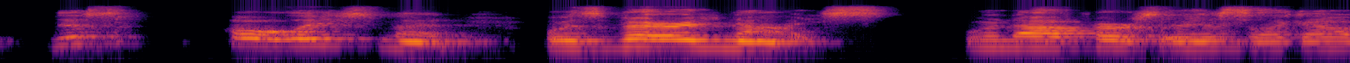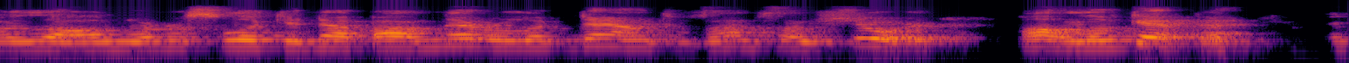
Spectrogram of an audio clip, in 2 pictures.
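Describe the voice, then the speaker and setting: A woman speaks fairly slowly at a high pitch, with audible room echo. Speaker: resident speaking at public comment. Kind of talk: public comment at town council meeting. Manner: rambling, halting.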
